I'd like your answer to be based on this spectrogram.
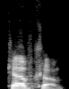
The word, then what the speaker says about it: Koepka: Koepka.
